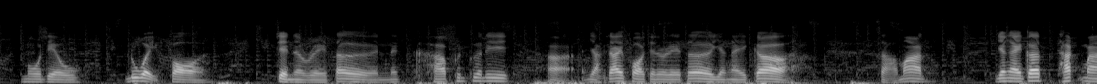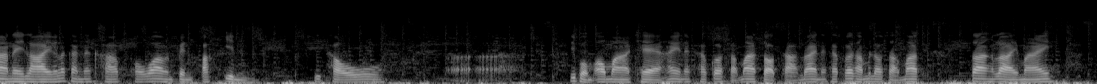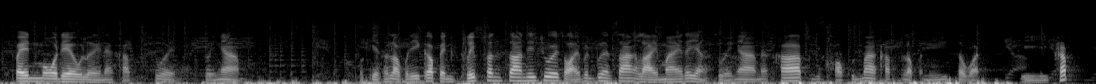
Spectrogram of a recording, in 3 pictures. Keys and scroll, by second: 5.0 f.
